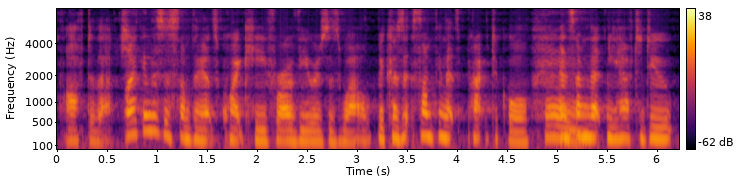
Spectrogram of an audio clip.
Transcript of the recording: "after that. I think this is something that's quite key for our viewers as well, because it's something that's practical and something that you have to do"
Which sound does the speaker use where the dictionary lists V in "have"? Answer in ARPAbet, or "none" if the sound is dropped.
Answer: F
